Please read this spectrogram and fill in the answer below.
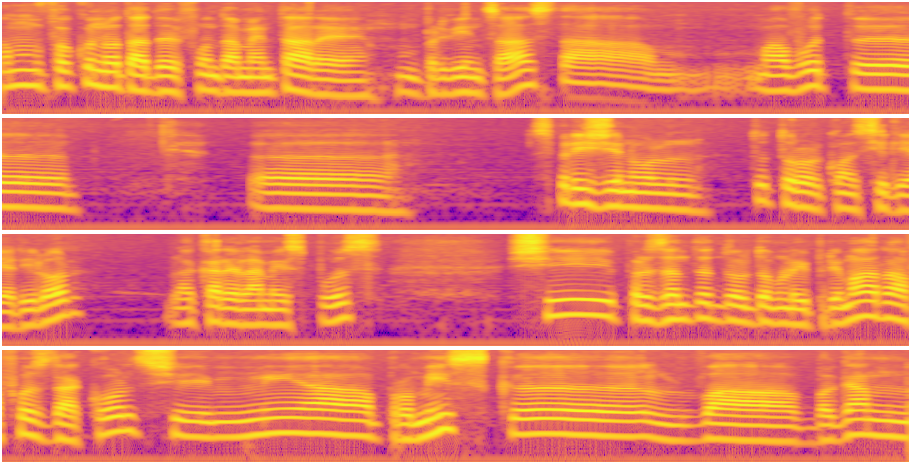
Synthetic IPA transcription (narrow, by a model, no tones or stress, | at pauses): amfəkut̪no̞t̪ad̪e̞fund̪ame̞nt̪aɾeɨnpɾivint̪saast̪a | mavut̪ | spɾiʒinult̪ut̪uɾo̞rko̞nsilije̞ɾilo̞r | lakaɾe̞leamekspus | ʃipɾe̞ze̞nt̪ɨnt̪̬uld̪o̞mnulujpɾimaɾafo̞st̪d̪eako̞rd̪ʃimiapɾo̞miskəlvabəɡan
